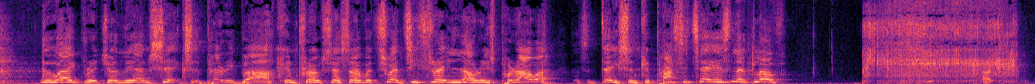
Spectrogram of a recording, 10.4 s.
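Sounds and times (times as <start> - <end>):
speech: 0.4 - 7.9
slurping hot chocolate: 8.6 - 10.3.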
